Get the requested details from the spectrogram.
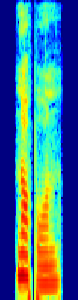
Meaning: superessive singular of nap
- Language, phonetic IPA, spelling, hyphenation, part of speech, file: Hungarian, [ˈnɒpon], napon, na‧pon, noun, Hu-napon.ogg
